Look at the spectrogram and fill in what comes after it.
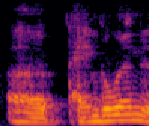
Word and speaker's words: Pangolin: God, did I pronounce that right? Pangolin? – Pangolin, it's a type of animal.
